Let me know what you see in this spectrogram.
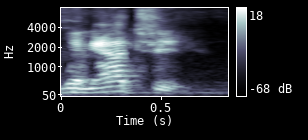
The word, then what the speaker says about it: Wenatchee: I can't pronounce Wenatchee.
